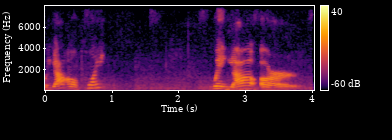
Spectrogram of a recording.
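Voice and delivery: loose, down-home country Southern accent. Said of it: "I sound so country right now".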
